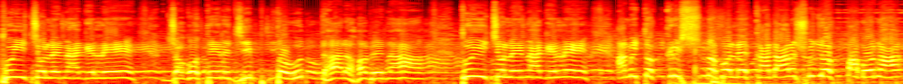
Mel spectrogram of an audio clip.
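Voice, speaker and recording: Grieving mom figure, put on by a high-voiced male kirtan singer, pleading, half singing, music behind. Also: little pitch movement, measured pace. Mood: impassioned. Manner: sobbing, pleading, rising to sung cries. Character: grieving devoted mother of a young monk. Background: devotional music.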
